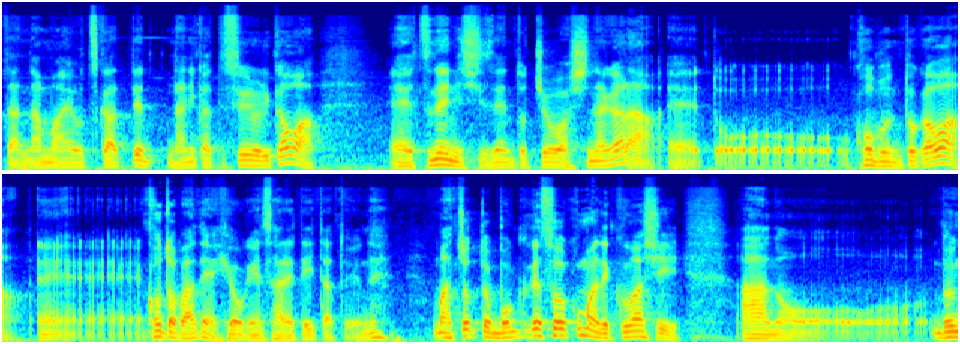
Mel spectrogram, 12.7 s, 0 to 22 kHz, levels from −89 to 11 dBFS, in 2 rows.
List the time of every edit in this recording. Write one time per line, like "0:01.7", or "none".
none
